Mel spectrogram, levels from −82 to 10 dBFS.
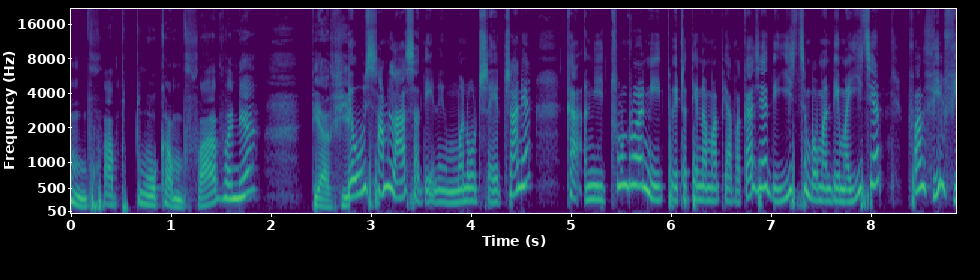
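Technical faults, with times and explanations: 2.78 to 8.85 s, section at the wrong speed: right after "a dia avy" the speech jumps to 1.6 times its proper rate and stays there to the end, so it sounds hurried and chipmunk-like, pitched up roughly seven semitones. Likely a playback or editing clock mismatch.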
